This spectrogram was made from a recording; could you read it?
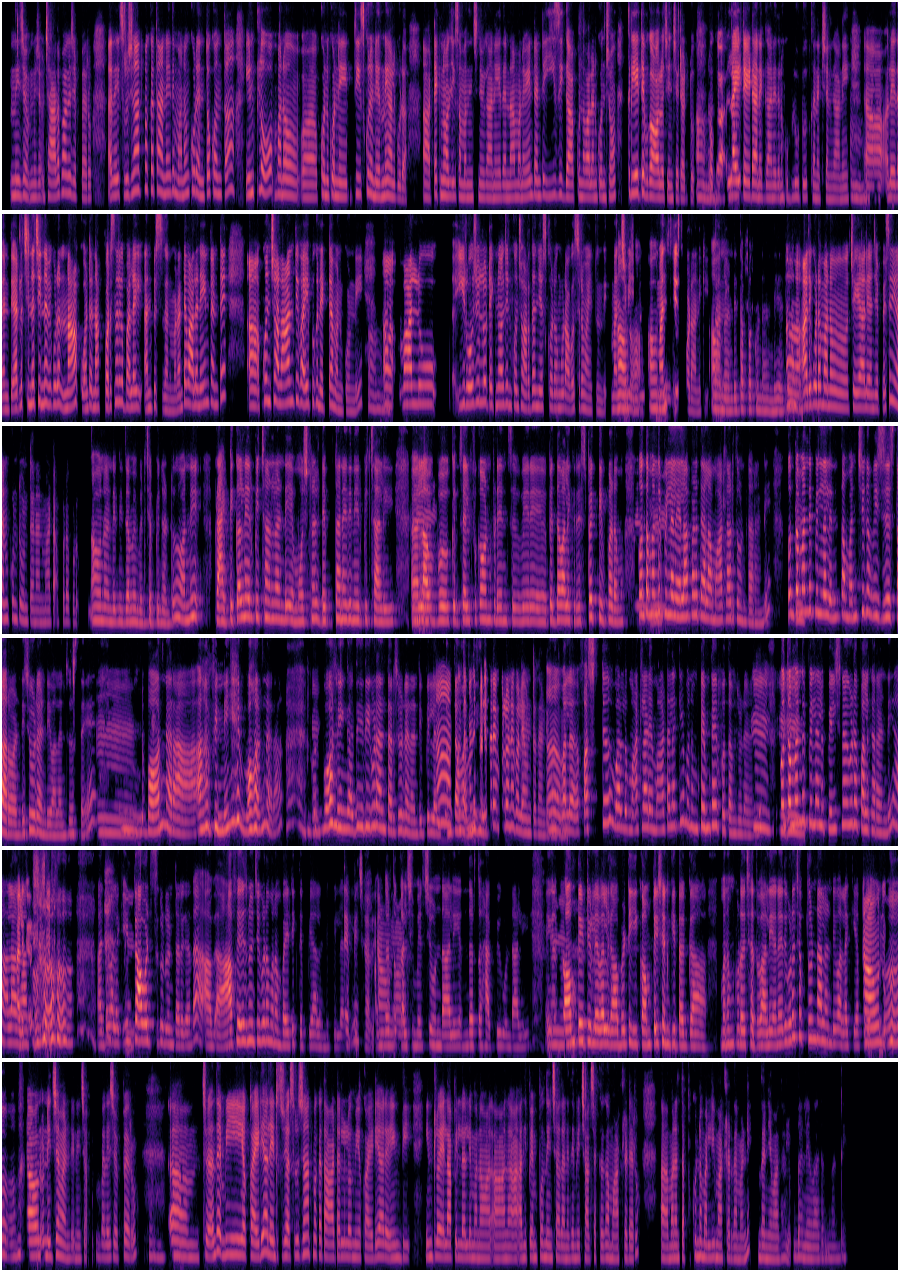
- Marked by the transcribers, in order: tapping; in English: "టెక్నాలజీకి"; in English: "ఈజీగ"; in English: "క్రియేటివ్‌గా"; in English: "బ్లూటూత్ కనెక్షన్"; in English: "పర్సనల్‌గా"; in English: "టెక్నాలజీని"; other background noise; in English: "ప్రాక్టికల్"; in English: "ఎమోషనల్"; in English: "సెల్ఫ్"; in English: "విష్"; laughing while speaking: "బాగున్నారా పిన్ని? బాగున్నారా? గుడ్ మార్నింగ్ అది ఇది గూడా అంటారు చూడండండి పిల్లలు కొంతమంది"; in English: "గుడ్ మార్నింగ్"; in English: "ఫస్ట్"; laughing while speaking: "అలా కాక అంటే, వాళ్ళకి ఇంట్రావర్ట్స్ గూడా ఉంటారు గదా!"; in English: "ఇంట్రావర్ట్స్"; giggle; in English: "ఫేజ్"; in English: "కాంపిటేటివ్ లెవెల్"; in English: "కాంపిటీషన్‌కి"; laughing while speaking: "ఆ!"
- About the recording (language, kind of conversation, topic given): Telugu, podcast, పిల్లలతో సృజనాత్మక ఆటల ఆలోచనలు ఏవైనా చెప్పగలరా?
